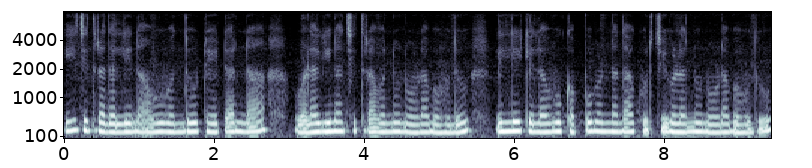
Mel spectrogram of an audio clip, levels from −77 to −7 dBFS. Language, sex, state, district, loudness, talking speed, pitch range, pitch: Kannada, female, Karnataka, Raichur, -13 LUFS, 90 wpm, 190-210 Hz, 205 Hz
